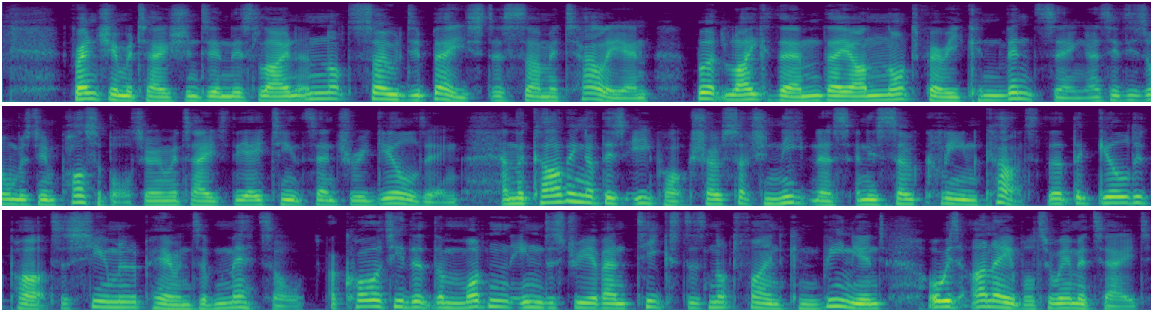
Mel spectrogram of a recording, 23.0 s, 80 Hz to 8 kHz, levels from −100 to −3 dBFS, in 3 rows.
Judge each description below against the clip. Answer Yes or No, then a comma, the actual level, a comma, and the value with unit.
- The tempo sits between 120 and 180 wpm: No, average, 190 wpm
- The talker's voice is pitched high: No, medium, 140 Hz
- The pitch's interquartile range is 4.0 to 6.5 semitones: Yes, average, 4.4 semitones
